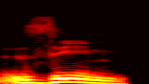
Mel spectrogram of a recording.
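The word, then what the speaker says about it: gym: জি ওয়াই এম জিম লক্ষ্য করো এই শব্দটির প্রথমেই আছে জি তাহলে জি এর উচ্চারণটা কি হবে এখানে সেটা জানার জন্য আমাদেরকে দেখতে হবে যে জি এর পরের বর্ণটা কি আছে তাইতো এখানে আমরা দেখতে পাচ্ছি জি এরপরে ওয়াই আছে তার মানে জি এর পরিবর্তে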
